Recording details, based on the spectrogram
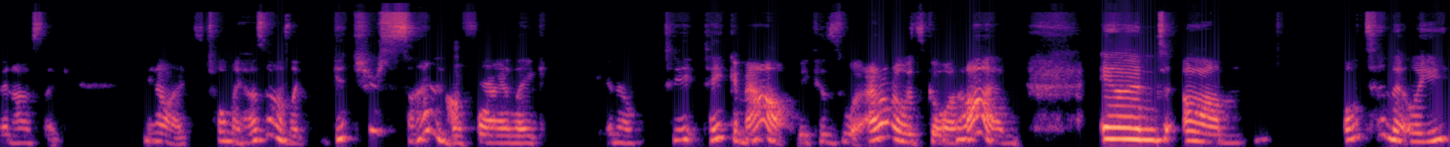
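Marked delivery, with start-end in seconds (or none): none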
